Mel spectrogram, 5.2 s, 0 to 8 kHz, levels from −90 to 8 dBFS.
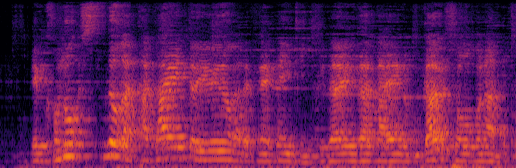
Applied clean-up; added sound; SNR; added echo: neural separator model SepFormer DNS4.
